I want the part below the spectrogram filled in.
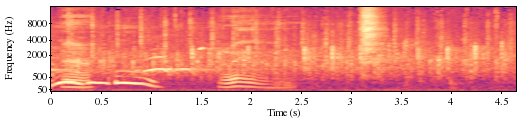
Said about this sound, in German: Ja, hören wir mal hin. Mal, da, da so jubeln sogar welche.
